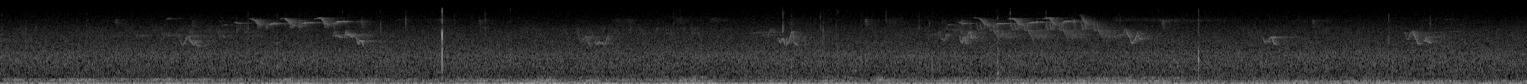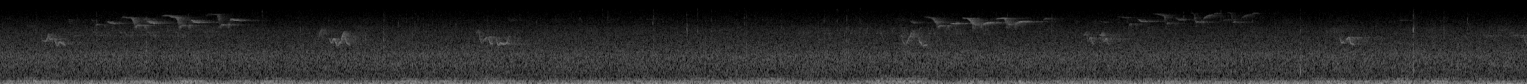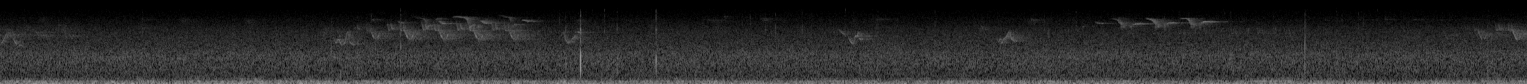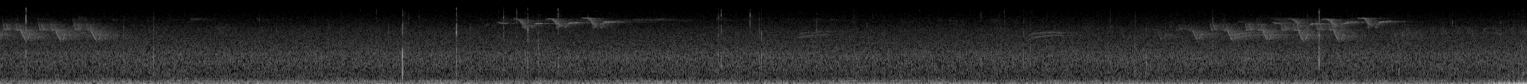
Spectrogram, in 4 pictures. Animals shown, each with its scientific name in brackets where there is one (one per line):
Hermit Thrush (Catharus guttatus)
Blackburnian Warbler (Setophaga fusca)
Ovenbird (Seiurus aurocapilla)
Red-eyed Vireo (Vireo olivaceus)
